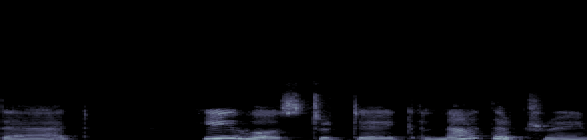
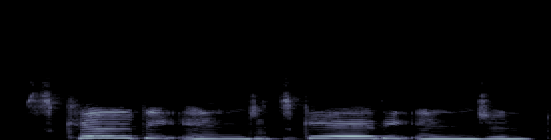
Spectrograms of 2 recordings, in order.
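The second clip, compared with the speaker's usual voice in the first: high chanting playground taunt; sing-song taunt; 7 semitones higher, 5 dB louder than usual. Acted. Giggling trucks taunting Henry, sing-song mockery. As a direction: chant it mockingly.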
